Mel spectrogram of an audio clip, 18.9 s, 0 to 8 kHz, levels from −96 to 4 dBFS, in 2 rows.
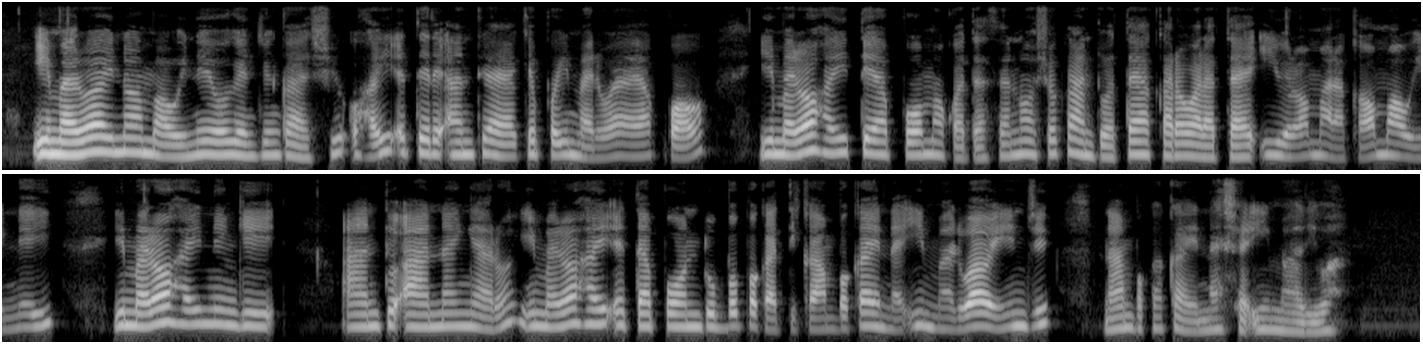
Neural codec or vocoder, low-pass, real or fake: none; 7.2 kHz; real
